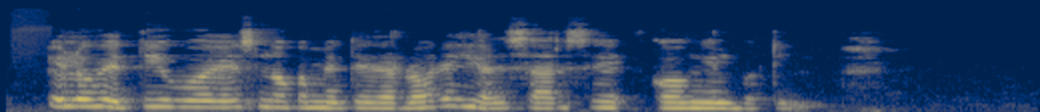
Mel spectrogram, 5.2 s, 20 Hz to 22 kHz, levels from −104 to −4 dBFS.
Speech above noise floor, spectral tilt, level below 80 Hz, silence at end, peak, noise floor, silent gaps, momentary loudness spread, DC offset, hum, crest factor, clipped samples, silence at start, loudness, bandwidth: 50 dB; -4.5 dB/octave; -74 dBFS; 0.85 s; -18 dBFS; -84 dBFS; none; 9 LU; under 0.1%; none; 18 dB; under 0.1%; 0.25 s; -34 LUFS; 9.2 kHz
